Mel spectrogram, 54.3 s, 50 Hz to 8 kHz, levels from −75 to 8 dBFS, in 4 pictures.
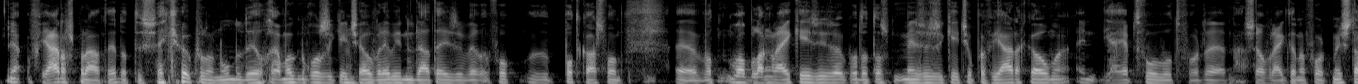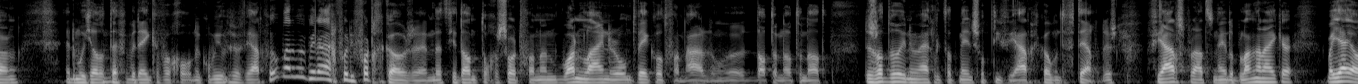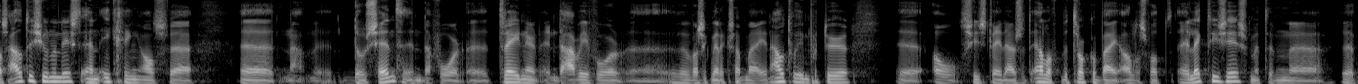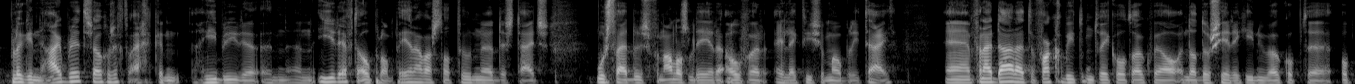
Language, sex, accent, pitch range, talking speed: Dutch, male, Dutch, 100-120 Hz, 220 wpm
